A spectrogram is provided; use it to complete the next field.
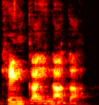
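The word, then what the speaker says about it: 玄界灘: 표현이 칸에 듯한 그니까 일본어 발음은 갱 까이 나다 이렇게 불렀다는 얘기가 됩니다 이게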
